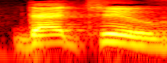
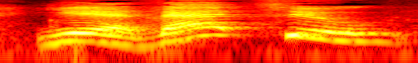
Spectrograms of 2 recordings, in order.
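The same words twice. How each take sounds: First: Said in the usual way. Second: "Yeah, that too" stretched out slowly; slow agreement. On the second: Real, not acted. Streamer agreeing with Joe, drawn out slowly.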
